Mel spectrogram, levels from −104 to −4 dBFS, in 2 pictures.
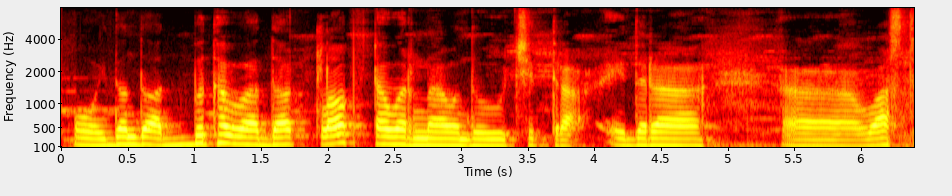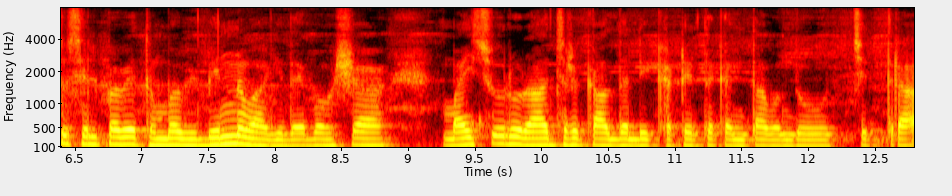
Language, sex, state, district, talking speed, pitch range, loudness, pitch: Kannada, male, Karnataka, Chamarajanagar, 95 wpm, 130-150 Hz, -27 LUFS, 135 Hz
